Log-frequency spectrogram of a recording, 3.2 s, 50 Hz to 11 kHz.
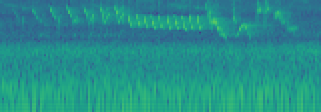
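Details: A male common chaffinch in the Raaderwald forest during the 2022 breeding season sings its full phrase: bright descending notes speed into a rattling trill and end in a flourish, over steady background hiss.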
